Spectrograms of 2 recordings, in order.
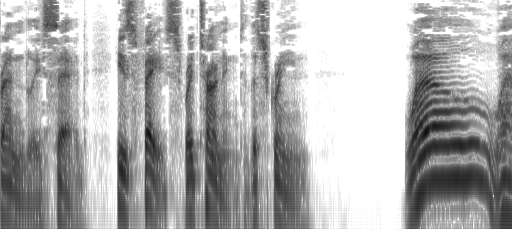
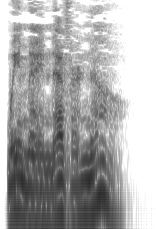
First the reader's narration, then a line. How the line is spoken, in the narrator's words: Irmgard murmured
